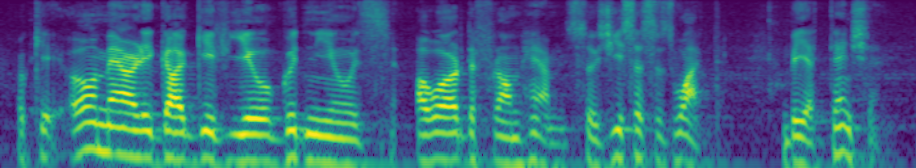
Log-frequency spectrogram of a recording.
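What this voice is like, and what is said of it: Strong accent. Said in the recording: “my accent will kill you”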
